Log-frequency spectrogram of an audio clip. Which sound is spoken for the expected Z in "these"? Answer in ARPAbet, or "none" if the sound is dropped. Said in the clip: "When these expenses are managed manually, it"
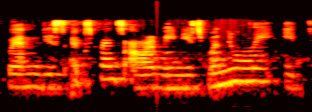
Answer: S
